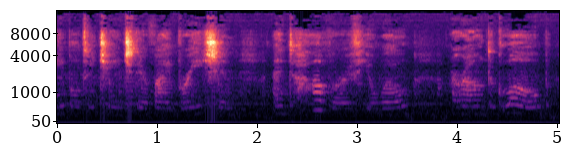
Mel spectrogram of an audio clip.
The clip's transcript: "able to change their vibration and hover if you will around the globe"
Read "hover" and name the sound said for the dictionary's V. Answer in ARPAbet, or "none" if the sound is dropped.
V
